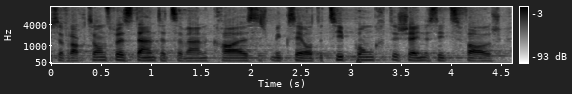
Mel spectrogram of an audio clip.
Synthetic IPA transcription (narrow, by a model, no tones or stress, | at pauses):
ysəfʁɑkt͡sjoːnspʁɛsidænthɛtsɛʁʋæːnt̚kʰɑːɛsɪʃmɪkseːod̥ət͡siːtpʰʊŋktɪʃɛɪnəsit͡sfɑlʃ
